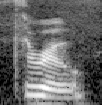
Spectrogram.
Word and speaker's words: through: And then we have number four, ooh, Liverpool, through. So you can think of O-U-G-H as making the ooh sound.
